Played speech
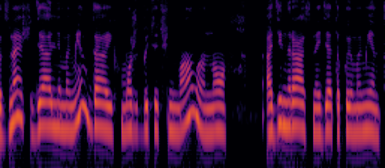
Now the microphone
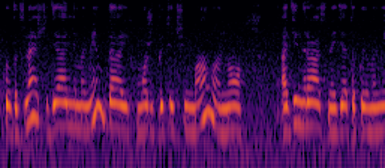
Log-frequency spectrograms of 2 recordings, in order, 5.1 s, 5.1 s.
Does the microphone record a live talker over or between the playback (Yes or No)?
No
